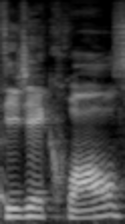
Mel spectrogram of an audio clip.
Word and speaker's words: DJ Qualls: Is it DJ Qualls? Is that how you pronounce his name?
